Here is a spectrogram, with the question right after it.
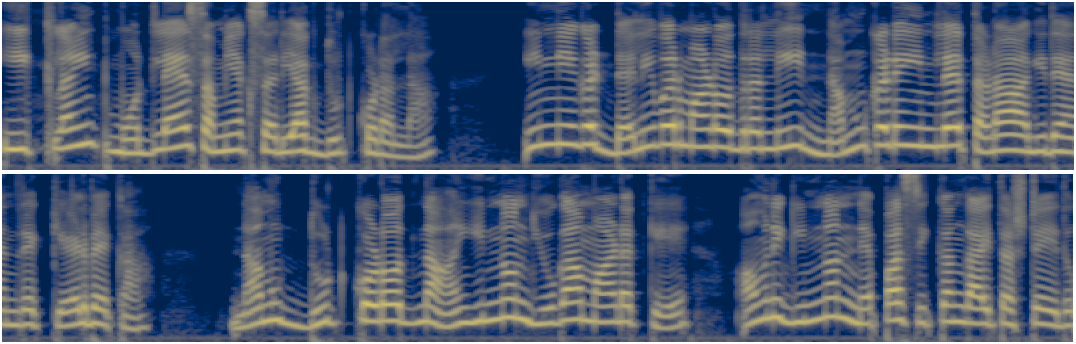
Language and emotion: Kannada, disgusted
